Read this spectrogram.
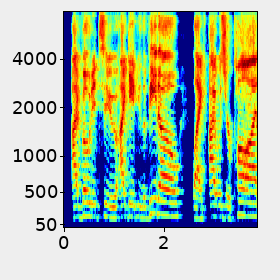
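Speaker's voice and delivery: ordinary delivery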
